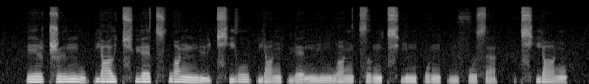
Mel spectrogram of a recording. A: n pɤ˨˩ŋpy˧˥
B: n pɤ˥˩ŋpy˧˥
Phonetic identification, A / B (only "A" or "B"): B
